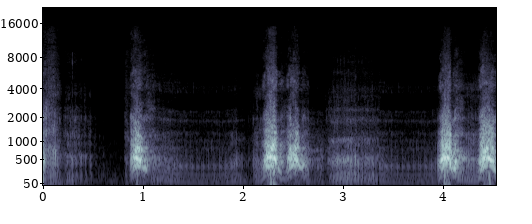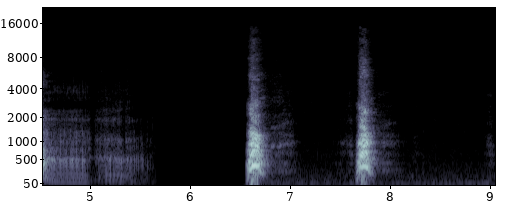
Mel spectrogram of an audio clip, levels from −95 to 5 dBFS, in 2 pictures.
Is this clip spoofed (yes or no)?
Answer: no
